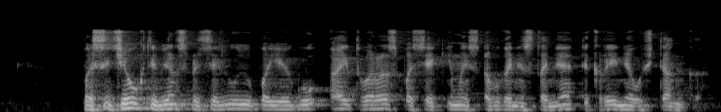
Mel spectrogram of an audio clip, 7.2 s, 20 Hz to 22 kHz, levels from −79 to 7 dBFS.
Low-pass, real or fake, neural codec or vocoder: 7.2 kHz; real; none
